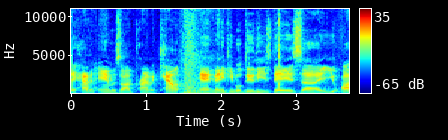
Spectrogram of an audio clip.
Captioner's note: air whooshes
